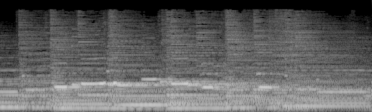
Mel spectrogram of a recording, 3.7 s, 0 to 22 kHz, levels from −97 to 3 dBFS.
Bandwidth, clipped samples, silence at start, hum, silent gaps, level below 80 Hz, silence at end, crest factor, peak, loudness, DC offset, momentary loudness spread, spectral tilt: 16 kHz; under 0.1%; 0 s; none; none; -52 dBFS; 0 s; 14 dB; -10 dBFS; -23 LUFS; under 0.1%; 7 LU; -6 dB/octave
